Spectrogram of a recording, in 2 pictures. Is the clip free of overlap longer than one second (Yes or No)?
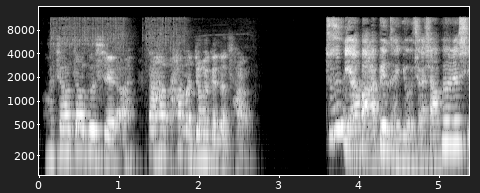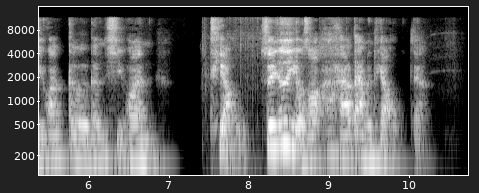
Yes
